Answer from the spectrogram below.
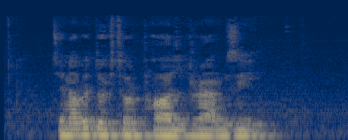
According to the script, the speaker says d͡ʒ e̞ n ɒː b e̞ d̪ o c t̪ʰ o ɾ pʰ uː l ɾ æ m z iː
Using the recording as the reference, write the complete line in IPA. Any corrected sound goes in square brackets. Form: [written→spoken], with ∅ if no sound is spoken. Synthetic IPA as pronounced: d͡ʒ e̞ n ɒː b e̞ d̪ o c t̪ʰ o ɾ pʰ [uː→ɒː] l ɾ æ m z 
